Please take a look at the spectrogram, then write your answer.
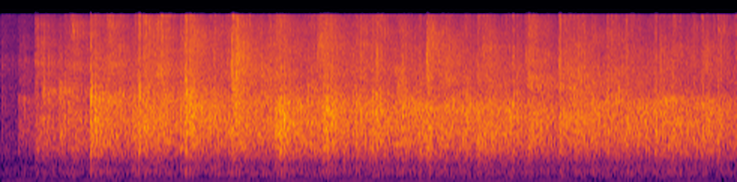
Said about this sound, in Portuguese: Dá um aplauso aí.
